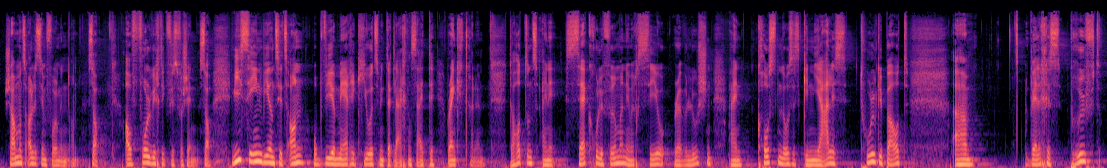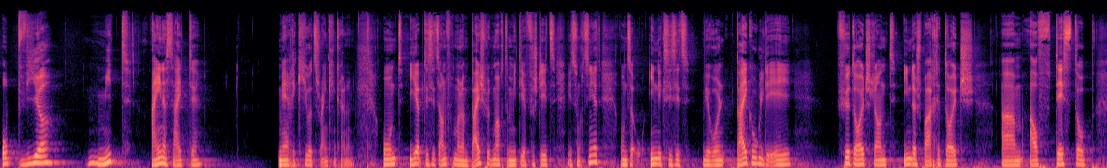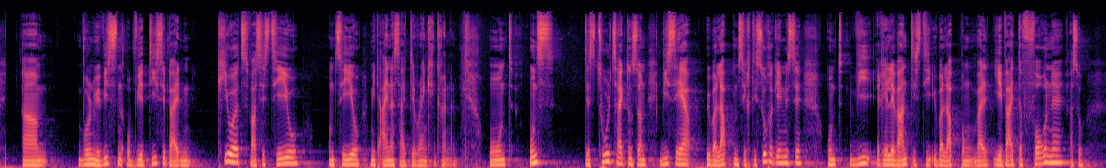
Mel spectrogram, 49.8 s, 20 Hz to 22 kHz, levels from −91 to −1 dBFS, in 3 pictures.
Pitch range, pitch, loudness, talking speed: 105-130 Hz, 115 Hz, -24 LUFS, 160 wpm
